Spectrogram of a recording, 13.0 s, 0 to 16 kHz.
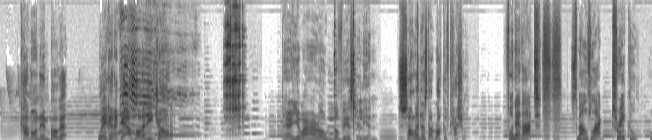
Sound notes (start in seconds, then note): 4.3 scrape!; 10.8 sniff!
